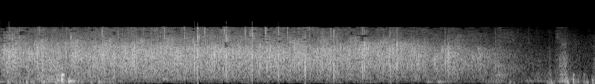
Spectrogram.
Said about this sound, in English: Everybody, a round of applause.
